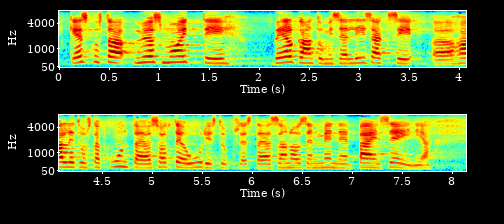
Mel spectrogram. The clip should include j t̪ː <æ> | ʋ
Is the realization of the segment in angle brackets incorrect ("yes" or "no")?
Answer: yes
